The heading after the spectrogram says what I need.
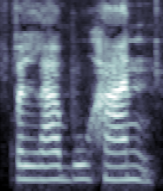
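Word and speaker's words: pelabuhan: คำ ว่า ท่า เรือ ท่า เรือ เปลา บูา เปลา บัน แปล ว่า ท่า เรือ เดี๋ยว เรา จะ ลอง สะกด กัน นะ คะ พี อี เปอร์ แ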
